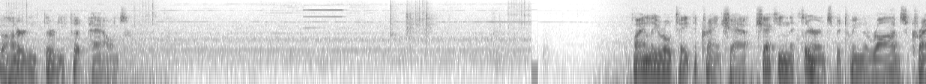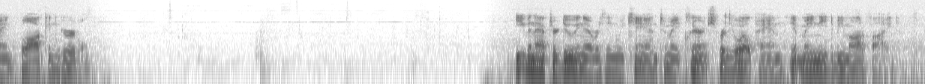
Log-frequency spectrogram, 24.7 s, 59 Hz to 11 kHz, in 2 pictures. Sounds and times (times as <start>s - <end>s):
Speech: 0.0s - 1.8s, 8.4s - 13.6s, 19.2s - 24.4s.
